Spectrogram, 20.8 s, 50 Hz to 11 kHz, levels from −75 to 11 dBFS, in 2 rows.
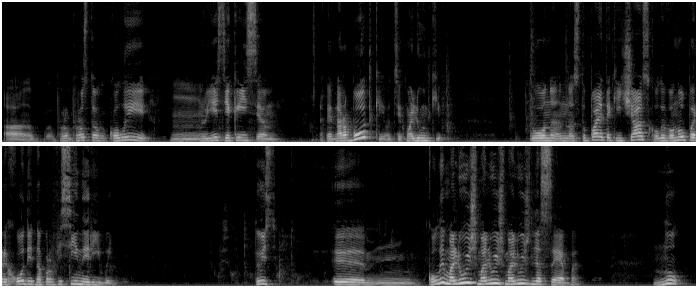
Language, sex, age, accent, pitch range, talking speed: Ukrainian, female, 20-39, native, 150-235 Hz, 70 wpm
